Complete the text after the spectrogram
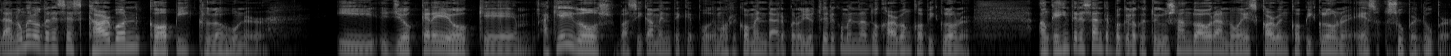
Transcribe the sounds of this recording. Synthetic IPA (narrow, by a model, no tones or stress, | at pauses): lanũme̞ɾo̞t̪ɾe̞se̞skaɾβõ̞ŋkopiklownḛɾ | iʝo̞kɾe̞oke̞akiajðo̞sbasikamẽnt̪e̞ke̞po̞ðḛmosreko̞mẽ̞nd̪aɾpe̞ɾojoest̪ojreko̞mend̪and̪o̞kaɾβo̞ŋkopiklonḛɾ | awŋkees̬int̪eɾe̞sant̪epoɾke̞lokest̪o̞jusand̪oao̞ɾano̞e̞skaɾβoŋkopiklonḛɾʔe̞̰sːupeɾd̪ṵpḛɾ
